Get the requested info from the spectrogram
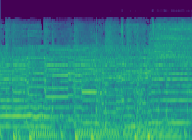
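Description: Live band playing an instrumental passage of a Bahian pop/MPB song: electric guitar picking a melody over bass and drums. A held sung note ends about half a second in.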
